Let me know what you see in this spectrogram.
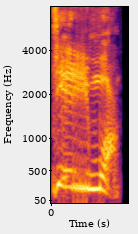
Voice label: reaction negative, russian; Gambler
